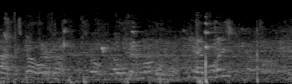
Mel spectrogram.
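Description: Faint, indistinct voices talking, with a few sharp knocks or thumps; the loudest knock comes about three seconds in.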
